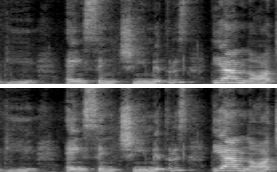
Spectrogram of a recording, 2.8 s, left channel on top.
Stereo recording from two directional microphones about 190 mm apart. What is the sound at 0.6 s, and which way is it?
Speech, 20° right (ahead or behind).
